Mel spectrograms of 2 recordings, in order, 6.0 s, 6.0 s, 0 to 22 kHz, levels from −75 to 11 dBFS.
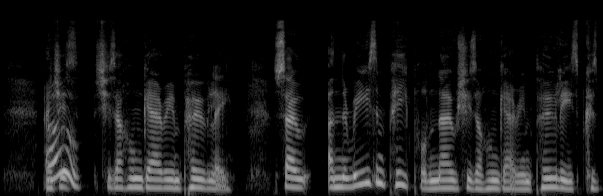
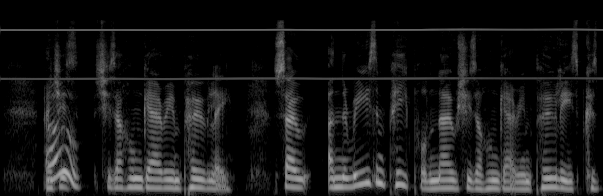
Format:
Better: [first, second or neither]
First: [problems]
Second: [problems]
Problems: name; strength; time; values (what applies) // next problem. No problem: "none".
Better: first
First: none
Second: high-pitched whine; loud; throughout; 11.5 kHz, 8 dB below the speech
